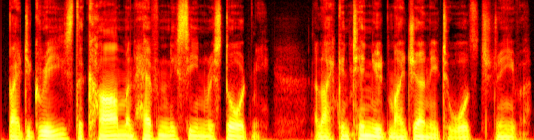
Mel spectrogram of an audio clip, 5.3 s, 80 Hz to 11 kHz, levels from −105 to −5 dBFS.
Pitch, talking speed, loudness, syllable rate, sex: 85 Hz, 180 wpm, -20 LUFS, 5.9 syllables/s, male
